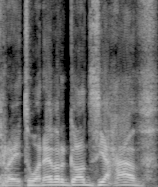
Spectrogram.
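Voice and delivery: very poor, badly done Scottish accent. Voicing a character about to winch four people down on ropes, in Durnan's very poor Scottish accent. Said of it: "in his very poor Scottish accent".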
